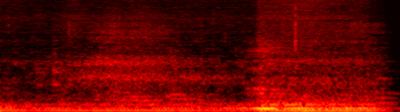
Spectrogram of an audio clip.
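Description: A woman's short in-breath near the end of a pause in speech, over a steady low hum.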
